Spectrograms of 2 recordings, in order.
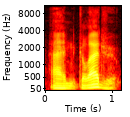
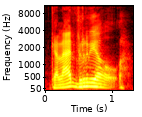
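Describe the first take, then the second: First: Said in the usual way. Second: "Galadriel" high and slow with a trilled R; rolled R. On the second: Acted. Reader overdoing an elf accent, "Galadriel" with a rolled R. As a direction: roll the R hard in "Galadriel". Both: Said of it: "why am I rolling my tongue?".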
